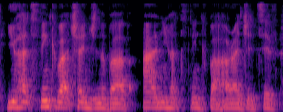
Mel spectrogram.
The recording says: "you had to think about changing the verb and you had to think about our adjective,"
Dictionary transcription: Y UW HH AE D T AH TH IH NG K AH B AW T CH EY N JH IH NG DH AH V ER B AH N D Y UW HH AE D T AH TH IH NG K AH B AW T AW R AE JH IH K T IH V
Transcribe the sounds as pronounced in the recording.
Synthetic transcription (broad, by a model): Y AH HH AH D T AH TH IH NG K AH B AW T CH EY N JH IH NG DH AH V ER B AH N Y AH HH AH D T AH TH IH NG K AH B AW T AW R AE JH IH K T IH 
